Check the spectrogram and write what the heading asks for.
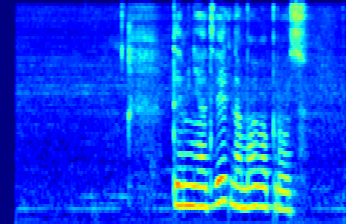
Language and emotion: Russian, neutral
